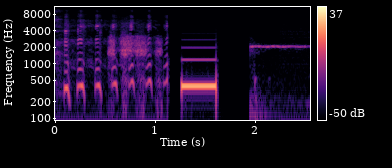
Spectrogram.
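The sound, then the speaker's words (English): Phone ringing: electronic tones follow a voice talking, first a short steady low beep, then a higher sustained tone. “that's my phone”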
